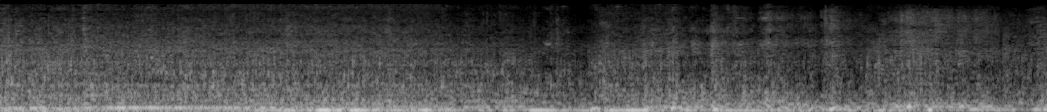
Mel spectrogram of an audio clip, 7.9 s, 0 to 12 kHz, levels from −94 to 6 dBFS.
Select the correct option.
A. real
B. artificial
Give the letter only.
B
